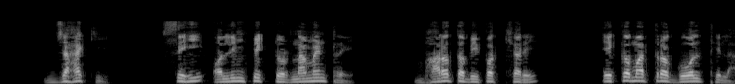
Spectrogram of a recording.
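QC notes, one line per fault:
throughout, low-delay AAC compression: rough, grainy speech, noise between the harmonics, nothing above 7.7 kHz; likely AAC-ELD's short frames starved at about 16 kbps.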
